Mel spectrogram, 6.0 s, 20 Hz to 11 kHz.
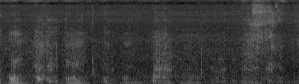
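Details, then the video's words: Gelic, a 10-kilogram Maine Coon, purrs trustingly while held in someone's arms; low rumbling pulses come in bursts roughly every half second, with a faint hiss and light handling noise. "10 Kilograms of Pure Purrs: Gelic in Safe Hands"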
